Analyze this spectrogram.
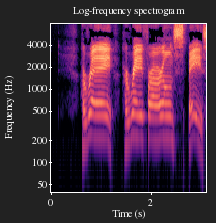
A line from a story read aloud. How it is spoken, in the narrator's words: shouted Adam and David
